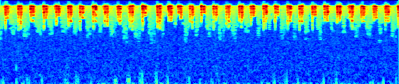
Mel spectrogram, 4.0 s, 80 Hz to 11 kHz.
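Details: Steady high buzzing song of the meadow katydid 등줄어리쌕쌔기, recorded in 2020 by the National Institute of Biological Resources: crisp pulses repeated about seven times each second, even and continuous, in a quiet setting.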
